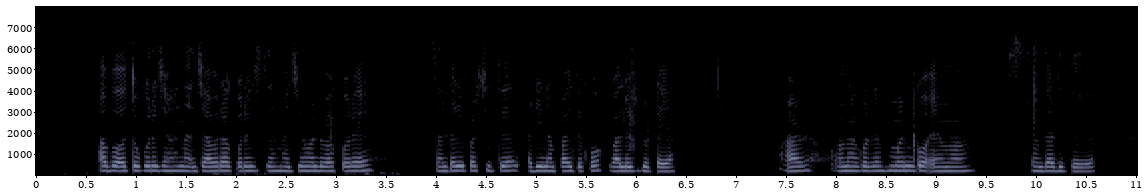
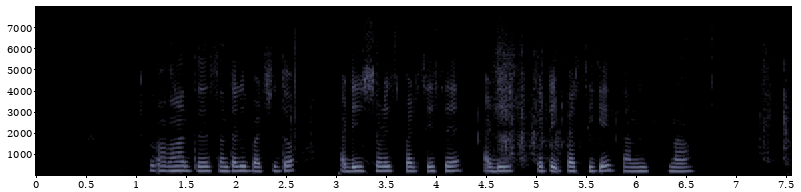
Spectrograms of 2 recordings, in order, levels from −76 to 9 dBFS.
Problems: background sounds at intervals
